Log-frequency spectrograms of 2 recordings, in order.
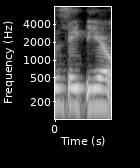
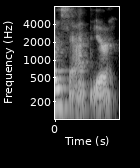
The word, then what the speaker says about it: Zapier: overall and this is something like a zapia or zapier pronounce it how you want you're going to need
